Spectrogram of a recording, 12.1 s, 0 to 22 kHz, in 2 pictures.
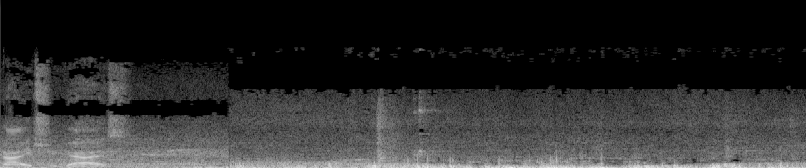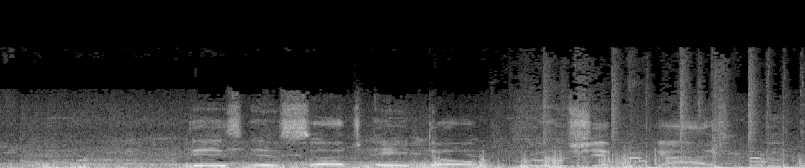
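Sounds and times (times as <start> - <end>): wind buffeting microphone: 1.7 - 11.6.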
